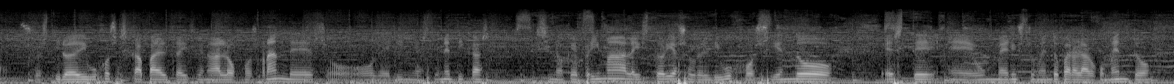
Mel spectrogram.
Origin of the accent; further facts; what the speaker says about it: Aragon, Spain; aunque no es mi lengua materna ni tengo familia allí. Pues bueno, la cercanía hace que en Aragón se coja la cadena TV3 y muchos aprendamos catalán con los dibujos animados en esa época.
